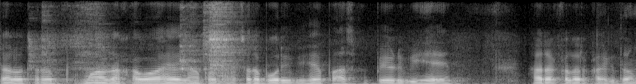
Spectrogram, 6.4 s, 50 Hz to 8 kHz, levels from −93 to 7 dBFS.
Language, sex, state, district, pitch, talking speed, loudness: Hindi, male, Uttar Pradesh, Jalaun, 110 Hz, 215 wpm, -18 LUFS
